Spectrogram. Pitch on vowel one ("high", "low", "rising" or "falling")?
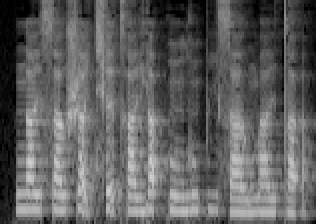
low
